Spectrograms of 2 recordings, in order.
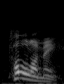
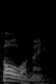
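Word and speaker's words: Ptolemy: empire fell to uh toomy and of course it's p t o l m y but the p is silent so you come up with toomy now of all of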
